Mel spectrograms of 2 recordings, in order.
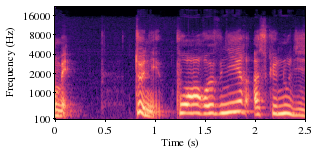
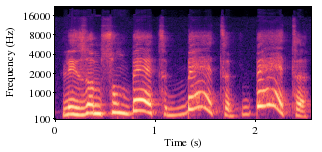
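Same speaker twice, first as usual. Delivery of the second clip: drawn-out lament, leaping high on the last "bêtes"; hammed-up exasperated wail; theatrical exasperation; 3 semitones higher, much slower than usual. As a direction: despair at human stupidity, slow and climbing. Exasperated refrain in comic monologue.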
